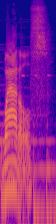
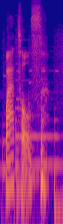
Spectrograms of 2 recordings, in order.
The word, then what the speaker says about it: Wattles: Also, as I look at this video, I think the creator is, I don't know how to say it, but like Waddles. Wattles. There's T's, not D's.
